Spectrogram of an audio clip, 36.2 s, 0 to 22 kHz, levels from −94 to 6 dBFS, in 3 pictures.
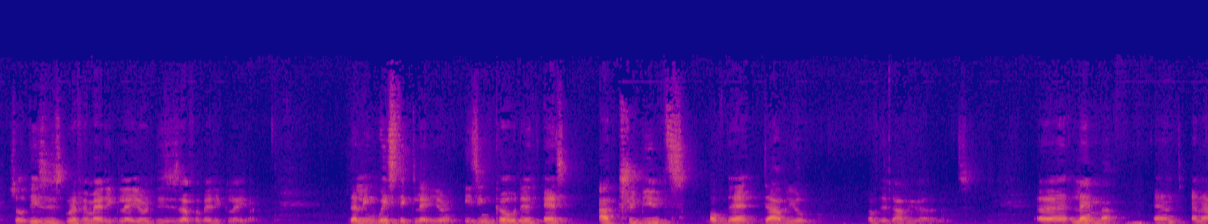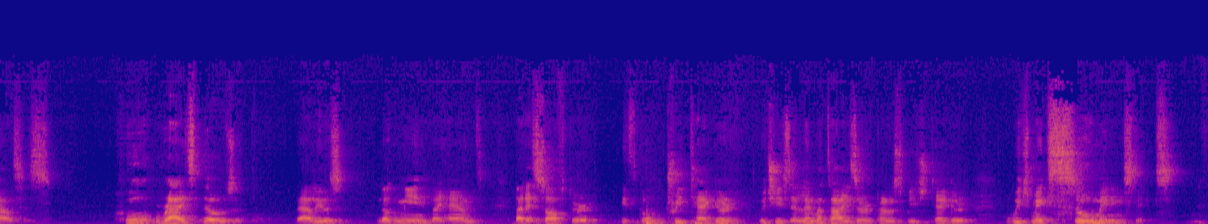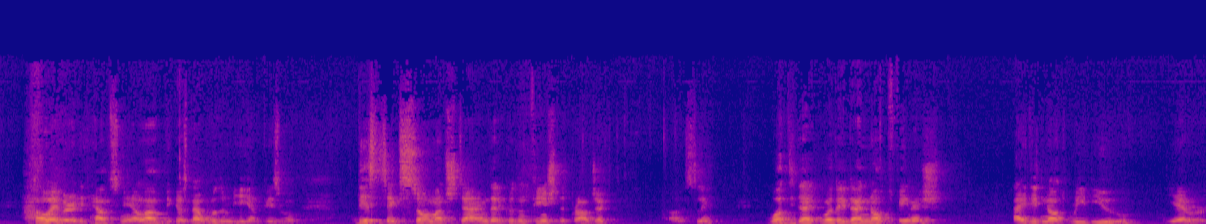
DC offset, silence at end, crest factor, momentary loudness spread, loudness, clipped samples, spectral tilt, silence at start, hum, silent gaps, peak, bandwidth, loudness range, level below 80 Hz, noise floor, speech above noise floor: under 0.1%; 0 s; 22 dB; 15 LU; -37 LUFS; under 0.1%; -4 dB/octave; 0.1 s; none; none; -16 dBFS; 16.5 kHz; 4 LU; -72 dBFS; -73 dBFS; 36 dB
